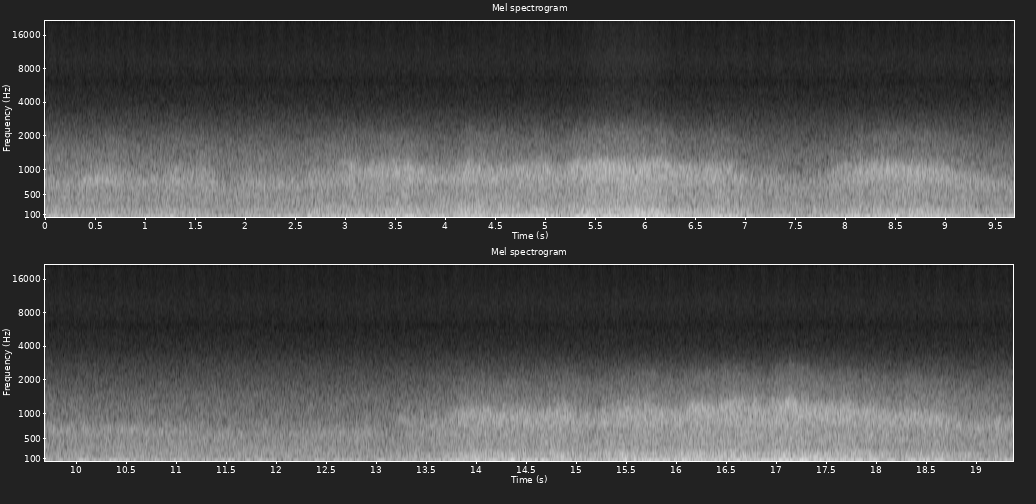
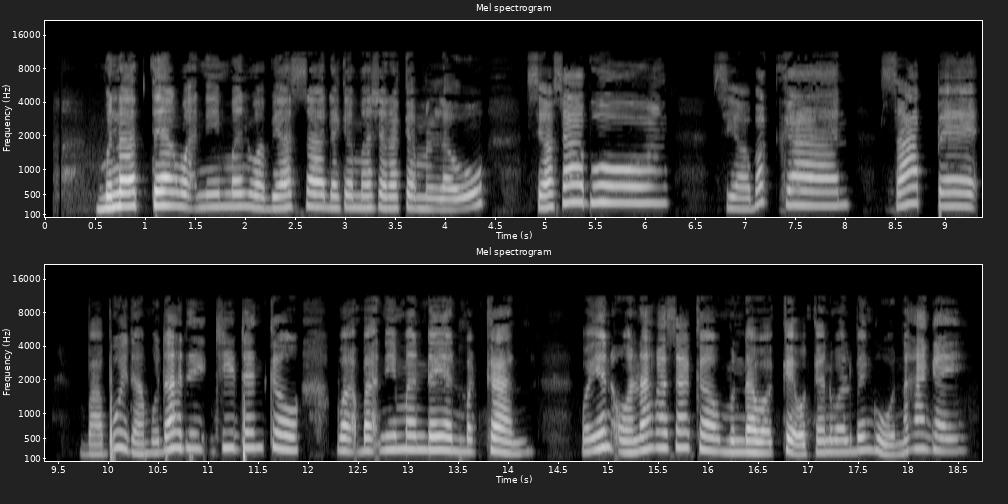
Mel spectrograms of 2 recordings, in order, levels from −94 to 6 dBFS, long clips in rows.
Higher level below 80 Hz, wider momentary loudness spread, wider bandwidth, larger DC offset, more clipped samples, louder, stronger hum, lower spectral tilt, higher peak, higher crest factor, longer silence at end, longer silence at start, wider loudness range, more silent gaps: first, -22 dBFS vs -68 dBFS; about the same, 11 LU vs 9 LU; second, 3.5 kHz vs 11.5 kHz; first, 0.1% vs under 0.1%; neither; about the same, -24 LUFS vs -23 LUFS; neither; first, -9 dB/octave vs -4.5 dB/octave; about the same, 0 dBFS vs -2 dBFS; about the same, 18 dB vs 22 dB; second, 0 s vs 0.2 s; second, 0 s vs 0.2 s; first, 9 LU vs 5 LU; neither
